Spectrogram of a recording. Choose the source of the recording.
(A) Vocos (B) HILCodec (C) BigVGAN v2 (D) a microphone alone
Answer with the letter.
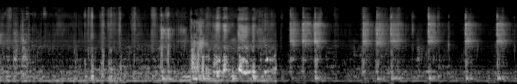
C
